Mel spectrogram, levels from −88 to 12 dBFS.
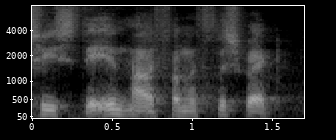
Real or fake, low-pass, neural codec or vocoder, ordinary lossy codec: fake; none; codec, 16 kHz, 1 kbps, FunCodec, trained on LibriTTS, 50 frames a second; none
